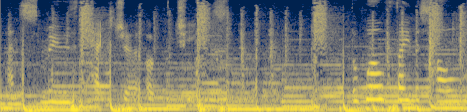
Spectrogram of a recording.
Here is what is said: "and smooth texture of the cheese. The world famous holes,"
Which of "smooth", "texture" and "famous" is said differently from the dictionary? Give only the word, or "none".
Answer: texture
